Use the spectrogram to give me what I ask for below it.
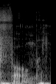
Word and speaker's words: for: Quindi la strong form, quella che mantiene il suono forte, è intanto la versione che trovate sul vocabolario. Cioè, se voi cercate la parola for, F-O-R, la pronuncia che il vocabolario vi dà è con la O lunga.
